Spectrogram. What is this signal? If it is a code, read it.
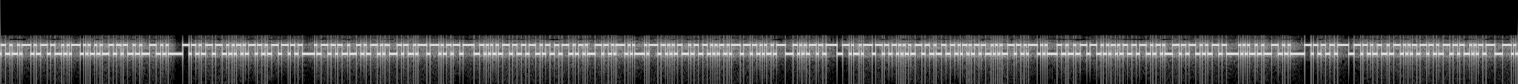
RTTY, about 45.45 baud. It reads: PEACEFUL, AND A VALUABLE TRAINING EXERCISE FOR THE RAPIDLY EXPANDING NAVY, IT WAS ALSO
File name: fsk850 / usnavy3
